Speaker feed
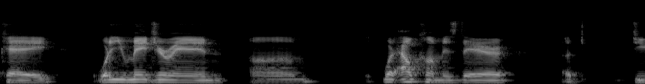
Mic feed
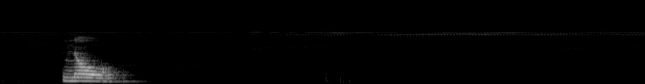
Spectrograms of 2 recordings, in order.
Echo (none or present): none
